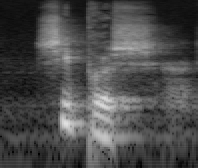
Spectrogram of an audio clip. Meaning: Cyprus (an island and country in the Mediterranean Sea, normally considered politically part of Europe but geographically part of West Asia)
- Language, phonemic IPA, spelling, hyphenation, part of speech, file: Dutch, /ˈsi.prʏs/, Cyprus, Cy‧prus, proper noun, Nl-Cyprus.ogg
